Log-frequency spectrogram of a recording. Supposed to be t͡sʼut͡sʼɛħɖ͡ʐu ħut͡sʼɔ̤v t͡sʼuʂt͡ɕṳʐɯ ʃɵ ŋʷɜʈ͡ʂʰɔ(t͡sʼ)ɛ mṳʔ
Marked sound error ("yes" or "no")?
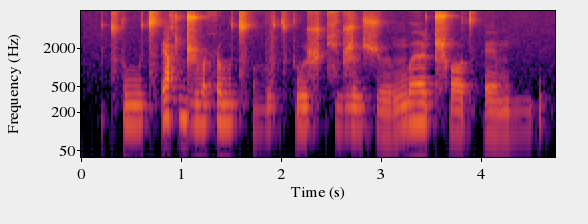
no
